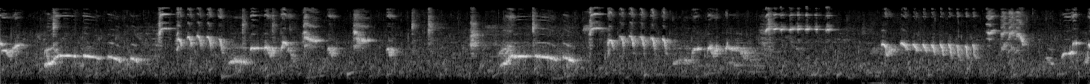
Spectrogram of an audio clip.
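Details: White-rumped shama singing for use as a master song to teach other shamas, with water in the background: clear whistled notes, buzzy trills and high ticking phrases repeated in rich, rapidly changing bursts.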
